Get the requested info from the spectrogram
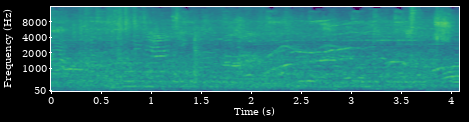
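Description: Crowd hubbub at a fairground ride: many overlapping voices over a steady din, with a voice-like call rising and falling about halfway through.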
